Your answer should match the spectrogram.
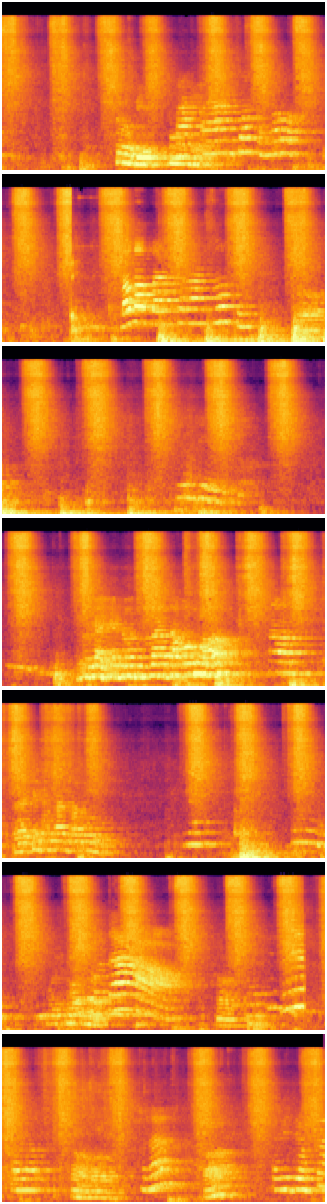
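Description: Broom sweeping a bare concrete floor in short, brisk strokes, about two a second, with voices talking over it at times.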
